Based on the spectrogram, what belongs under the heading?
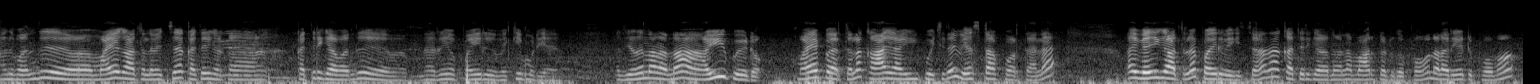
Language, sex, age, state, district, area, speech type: Tamil, female, 30-45, Tamil Nadu, Tiruvannamalai, rural, spontaneous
